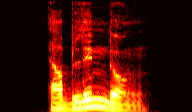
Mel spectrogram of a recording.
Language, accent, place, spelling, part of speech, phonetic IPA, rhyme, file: German, Germany, Berlin, Erblindung, noun, [ɛɐ̯ˈblɪndʊŋ], -ɪndʊŋ, De-Erblindung.ogg
- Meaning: blinding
